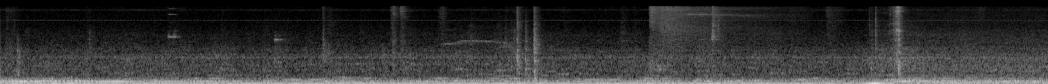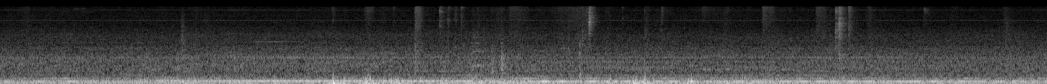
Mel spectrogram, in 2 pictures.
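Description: Hot air rework station blowing over a phone's logic board, a steady airflow hum that drops lower about nine seconds in: preheating the fluxed CPU pads before the chip is soldered on.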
